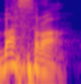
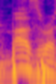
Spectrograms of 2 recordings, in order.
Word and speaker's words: Basra: We were with Bukhari in Basra, which is where? Iraq, ahsant. They pronounce as Basra today. Basra.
